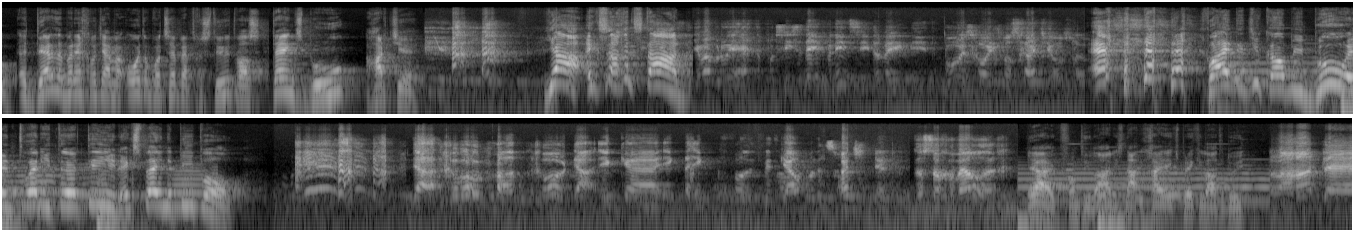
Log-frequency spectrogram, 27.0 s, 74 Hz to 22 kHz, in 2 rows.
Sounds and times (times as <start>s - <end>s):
Conversation: 0.0s - 27.0s
Music: 12.1s - 15.9s, 23.7s - 26.6s.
